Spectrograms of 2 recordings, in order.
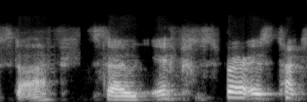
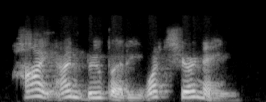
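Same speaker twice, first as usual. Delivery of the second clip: put-on eerie, high, creepy American child accent; 6 semitones higher than usual. Describing a teddy that picks up on spirits, the speaker imitates its greeting: creepy Boo Buddy child voice. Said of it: "really creepy um, American child's accent".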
